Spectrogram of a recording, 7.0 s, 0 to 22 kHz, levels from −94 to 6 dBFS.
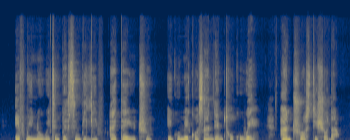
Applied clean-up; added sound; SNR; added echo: none; none; none; none.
